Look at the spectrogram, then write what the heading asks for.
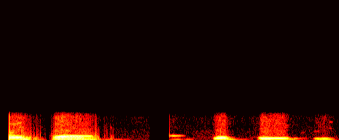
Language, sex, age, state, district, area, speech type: Urdu, male, 18-30, Bihar, Saharsa, rural, conversation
